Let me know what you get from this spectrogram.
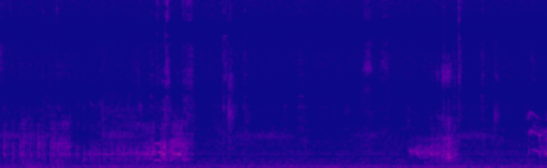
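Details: French Bulldog making a dolphin-like noise: two breathy, mid-pitched squealing bursts, the first about two seconds long, the second shorter, over a constant low rumbling background.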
